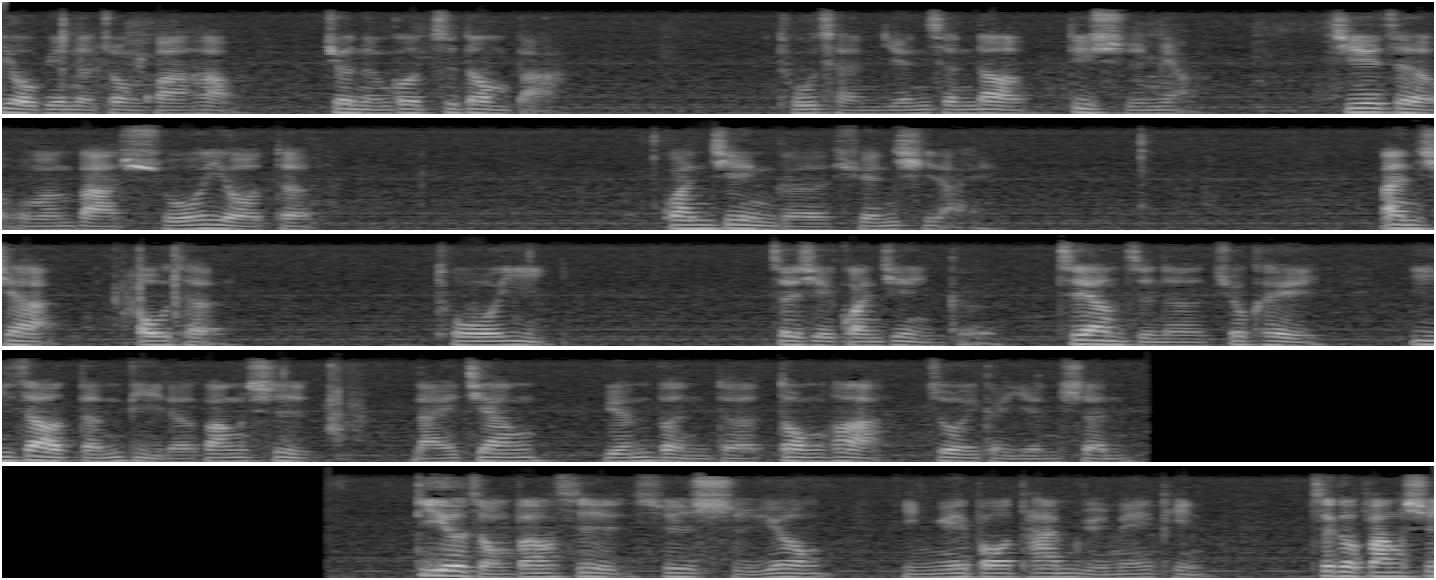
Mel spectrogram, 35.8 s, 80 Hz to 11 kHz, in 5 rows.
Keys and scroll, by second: 0.3 alt+].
